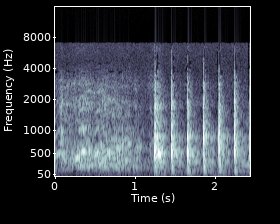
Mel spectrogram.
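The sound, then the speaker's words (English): After a moment of low background hiss, someone raps on a door about seven times in a quick, steady rhythm, each knock sharp and fairly loud, with no one speaking. “I better knock on the bias here.”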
